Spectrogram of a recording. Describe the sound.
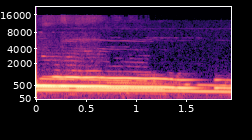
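A person howls like a wolf, one long sustained wail that slowly slides downward in pitch, steady and fairly loud, with no talking.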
